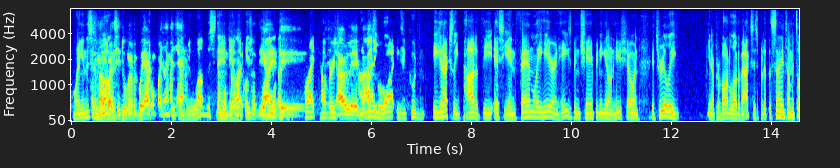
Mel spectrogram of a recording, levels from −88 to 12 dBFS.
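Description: Speech suppressed in double talk occurs at 0.03–0.13 s, 0.97–1.62 s, 1.81–2.8 s, 3.75–3.84 s, 4.12–5.08 s and 5.74–6.81 s. Here the level sinks, most deeply by roughly 25 dB around one second in and otherwise by about 10 to 20 dB. The likely cause is an echo canceller that could not separate its own talker from the loudspeaker echo during simultaneous talk and pulled everything down.

An echo leak at 4.9–4.94 s leaves a faint, delayed copy about 436 ms behind the original and roughly 40 dB below it. This is likely a loudspeaker's sound reaching the far microphone and slipping past its canceller.

Throughout, the band stops at 8 kHz, which fits G.722 at 64 kbps.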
